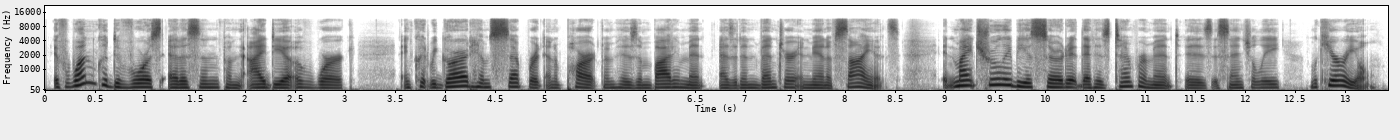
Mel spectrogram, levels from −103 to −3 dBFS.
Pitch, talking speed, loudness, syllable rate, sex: 165 Hz, 170 wpm, -20 LUFS, 5.6 syllables/s, female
